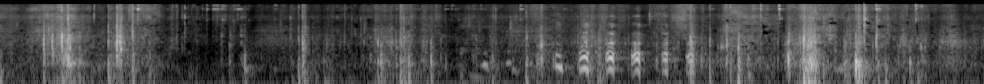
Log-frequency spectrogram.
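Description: A large dog pawing, clawing and biting at a cardboard box on a concrete floor: a run of sharp scrapes, scratches and rips of cardboard, loudest about six seconds in.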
